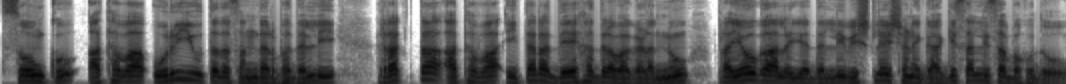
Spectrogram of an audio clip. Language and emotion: Kannada, neutral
